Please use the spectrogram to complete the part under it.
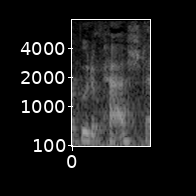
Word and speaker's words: Budapest: But so to talk a little bit about Budapest as a city, or Budapest as it's pronounced there, because an S sound is pronounced like an SH sound.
